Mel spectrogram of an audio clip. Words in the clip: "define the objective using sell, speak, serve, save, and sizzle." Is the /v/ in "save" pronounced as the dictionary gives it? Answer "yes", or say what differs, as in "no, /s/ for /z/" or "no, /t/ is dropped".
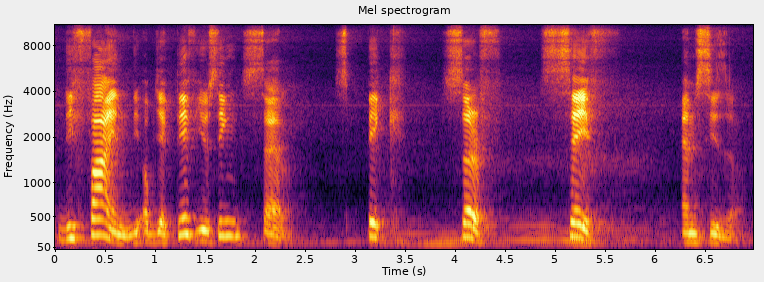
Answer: no, /f/ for /v/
